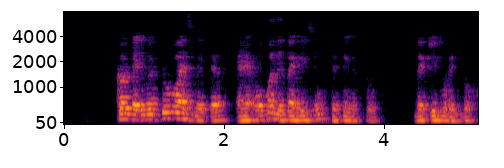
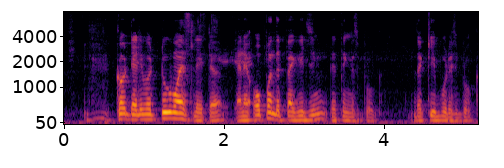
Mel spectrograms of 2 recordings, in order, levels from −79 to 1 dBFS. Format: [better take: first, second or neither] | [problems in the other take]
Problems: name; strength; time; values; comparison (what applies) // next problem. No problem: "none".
second | noise reduction (neural mask model DeepFilterNet 3)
